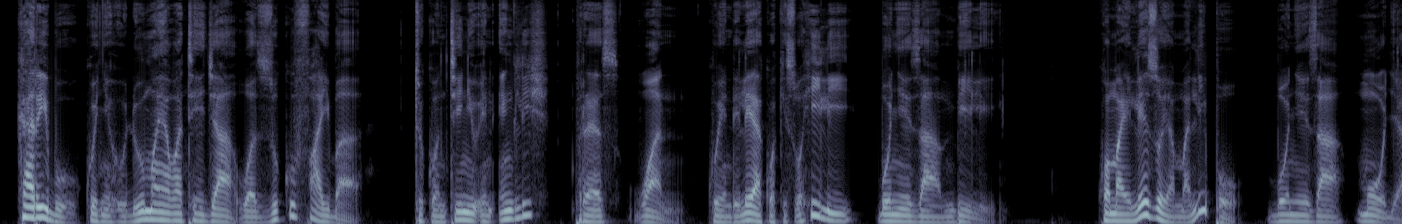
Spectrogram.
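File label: swahili interactive voice response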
